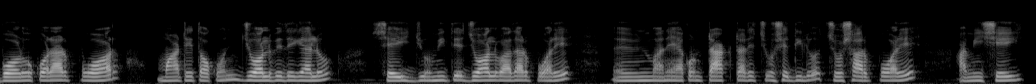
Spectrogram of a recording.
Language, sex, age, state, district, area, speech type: Bengali, female, 45-60, West Bengal, South 24 Parganas, rural, spontaneous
